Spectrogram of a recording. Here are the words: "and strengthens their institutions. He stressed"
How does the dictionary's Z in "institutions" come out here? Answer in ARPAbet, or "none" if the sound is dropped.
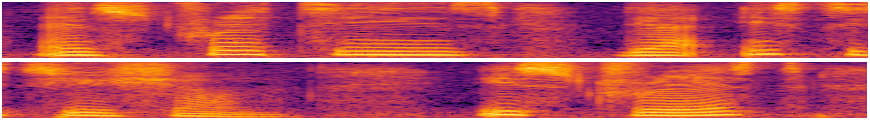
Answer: none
